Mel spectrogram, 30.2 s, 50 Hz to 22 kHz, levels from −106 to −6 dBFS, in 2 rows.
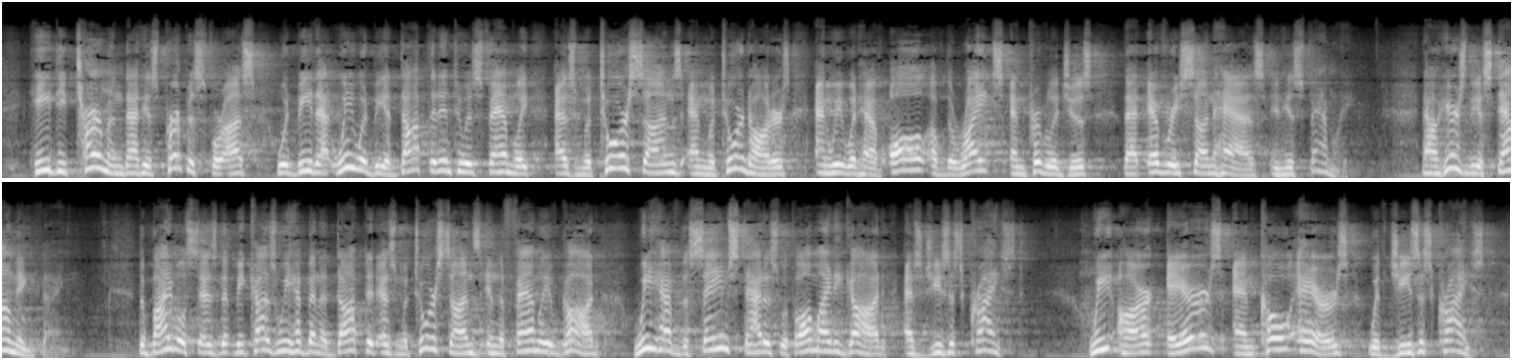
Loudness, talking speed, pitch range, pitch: -19 LUFS, 165 wpm, 155-215 Hz, 185 Hz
